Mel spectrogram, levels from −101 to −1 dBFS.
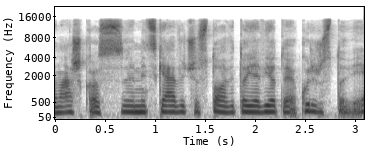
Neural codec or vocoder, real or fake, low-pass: none; real; 14.4 kHz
